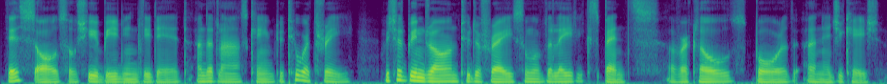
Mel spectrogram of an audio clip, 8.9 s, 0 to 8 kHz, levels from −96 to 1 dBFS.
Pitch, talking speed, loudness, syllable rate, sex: 100 Hz, 205 wpm, -20 LUFS, 5.0 syllables/s, male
